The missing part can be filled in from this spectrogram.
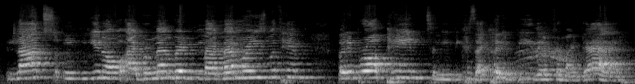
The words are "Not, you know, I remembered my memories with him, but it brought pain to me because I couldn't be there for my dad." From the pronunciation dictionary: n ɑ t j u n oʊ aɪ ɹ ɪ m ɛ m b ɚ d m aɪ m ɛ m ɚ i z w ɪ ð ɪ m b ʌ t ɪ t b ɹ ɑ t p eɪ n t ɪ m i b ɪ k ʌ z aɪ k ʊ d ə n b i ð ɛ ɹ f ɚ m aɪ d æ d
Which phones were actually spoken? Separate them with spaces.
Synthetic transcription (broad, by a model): n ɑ t j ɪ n oʊ aɪ ɹ ɪ m ɛ m b ɚ d m aɪ m ɛ m ɚ i z w ɪ ð ɪ m b ʌ t ɪ t b ɹ ɑ t p eɪ n t ɪ m i b ɪ k ʌ z aɪ k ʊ d n b i ð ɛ ɹ f ɚ m aɪ d æ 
